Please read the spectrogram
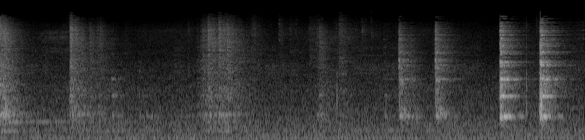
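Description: A plate and a countertop toaster oven being handled while bread is loaded for toasting: a series of about six sharp clinks and knocks of dishware and the oven's door and rack, the loudest near the end.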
